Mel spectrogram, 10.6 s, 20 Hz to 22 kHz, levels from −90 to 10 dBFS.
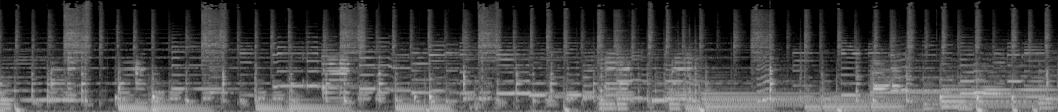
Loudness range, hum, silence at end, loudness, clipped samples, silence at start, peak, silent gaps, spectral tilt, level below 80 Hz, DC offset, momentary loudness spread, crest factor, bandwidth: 2 LU; none; 0 s; -24 LUFS; under 0.1%; 0 s; -4 dBFS; none; -5.5 dB/octave; -34 dBFS; 0.5%; 6 LU; 20 dB; over 20 kHz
